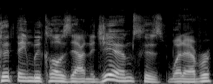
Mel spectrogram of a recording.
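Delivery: ordinary delivery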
